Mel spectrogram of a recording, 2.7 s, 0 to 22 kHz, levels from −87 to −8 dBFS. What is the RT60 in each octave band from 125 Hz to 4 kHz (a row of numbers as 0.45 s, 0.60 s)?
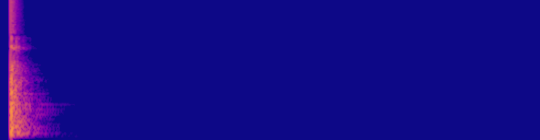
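0.30 s, 0.30 s, 0.25 s, 0.30 s, 0.20 s, 0.15 s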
